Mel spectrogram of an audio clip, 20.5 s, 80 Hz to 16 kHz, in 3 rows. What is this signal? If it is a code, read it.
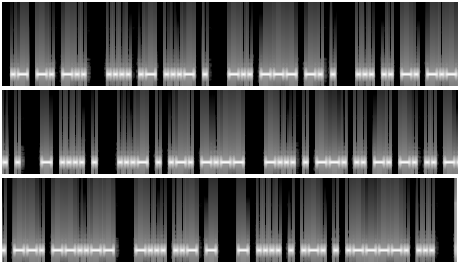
Morse code, heard as a keyed tone, about 25 wpm, 600 Hz. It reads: AND HAVE DONE SINCE THE VERY BEGINNING, BUT THERE'S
